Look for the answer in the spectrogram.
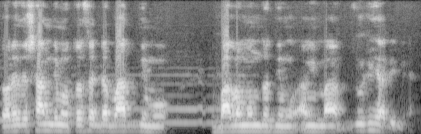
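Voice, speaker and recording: A man's voice: mid-range voice, flat delivery, fast talker, a little mellow, close to an everyday voice. A man playing a poor widowed laborer father who laments his hardship aloud. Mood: lamenting. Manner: lamenting, pleading to God. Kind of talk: amateur village drama acting.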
